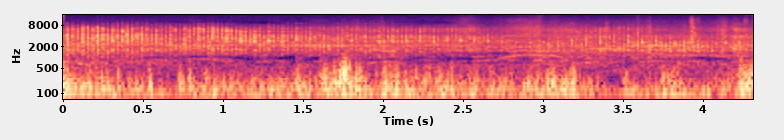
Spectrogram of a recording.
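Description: Indistinct voices of people some way off, over a steady low rumble.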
